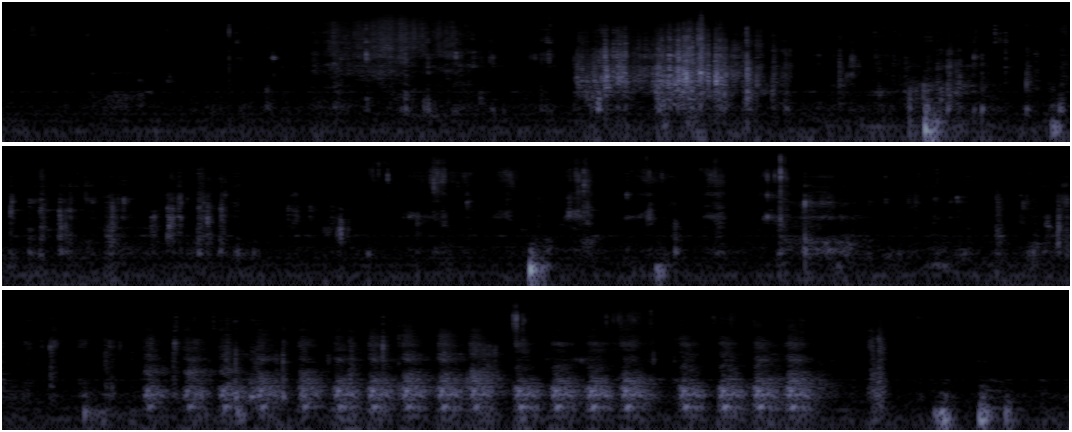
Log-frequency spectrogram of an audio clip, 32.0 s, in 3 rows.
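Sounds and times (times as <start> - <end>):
chewing with wet mouth clicks: 1.6 - 3.2, 8.1 - 24.4
crunchy bites: 2.2 - 19.1.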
